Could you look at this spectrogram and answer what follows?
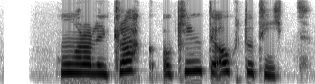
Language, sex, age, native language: Icelandic, female, 12, Icelandic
